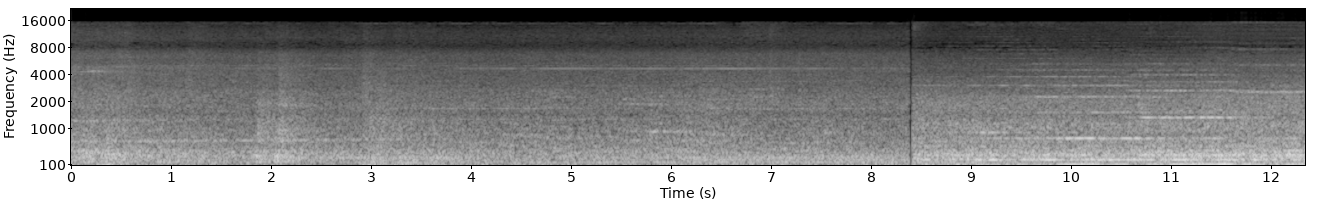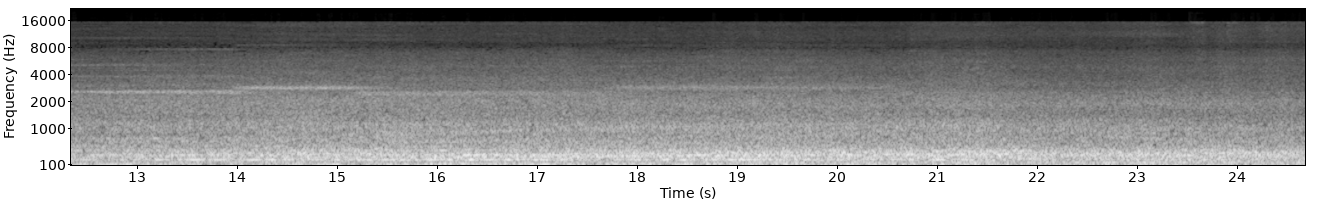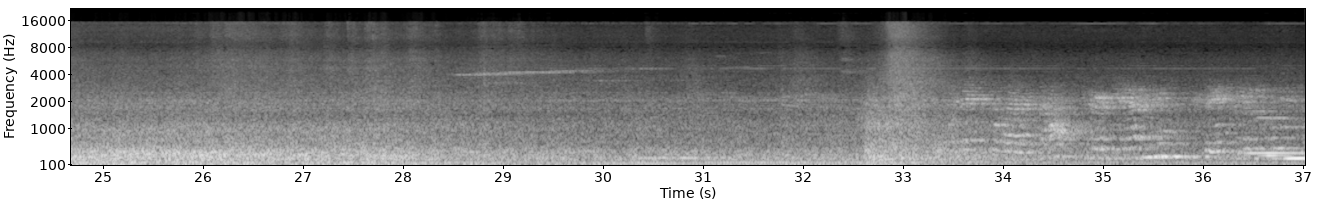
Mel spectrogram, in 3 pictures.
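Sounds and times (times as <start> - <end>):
subway train rumble: 0.0 - 37.0
wheel squeals: 28.5 - 32.6.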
